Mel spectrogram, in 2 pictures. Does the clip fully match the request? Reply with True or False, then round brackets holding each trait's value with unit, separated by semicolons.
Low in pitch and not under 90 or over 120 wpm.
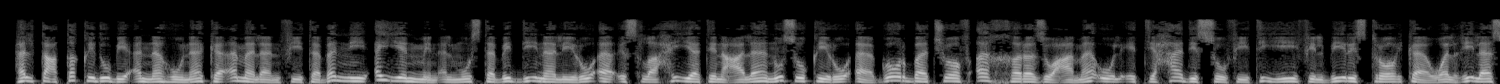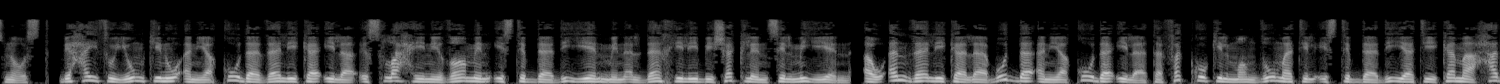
True (130 Hz; 100 wpm)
